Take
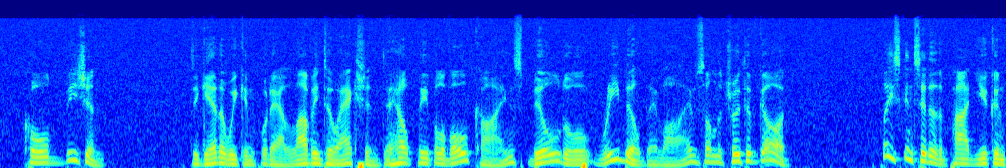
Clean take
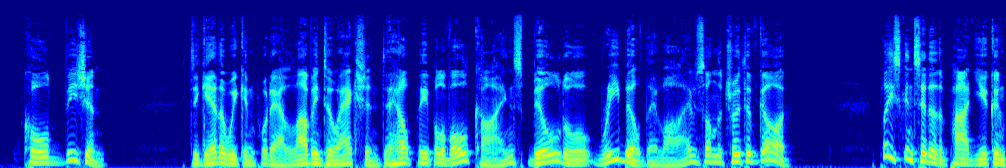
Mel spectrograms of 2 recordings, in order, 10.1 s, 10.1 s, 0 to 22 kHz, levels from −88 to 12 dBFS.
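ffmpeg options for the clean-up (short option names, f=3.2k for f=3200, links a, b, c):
-filter_complex "[0:a]asplit=3[a][b][c];[a]afade=t=out:st=3.57:d=0.02[d];[b]highpass=f=140:w=0.5412,highpass=f=140:w=1.3066,afade=t=in:st=3.57:d=0.02,afade=t=out:st=3.69:d=0.02[e];[c]afade=t=in:st=3.69:d=0.02[f];[d][e][f]amix=inputs=3:normalize=0,asplit=3[g][h][i];[g]afade=t=out:st=5.8:d=0.02[j];[h]highpass=f=140:w=0.5412,highpass=f=140:w=1.3066,afade=t=in:st=5.8:d=0.02,afade=t=out:st=5.92:d=0.02[k];[i]afade=t=in:st=5.92:d=0.02[l];[j][k][l]amix=inputs=3:normalize=0,afwtdn=0.0035"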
